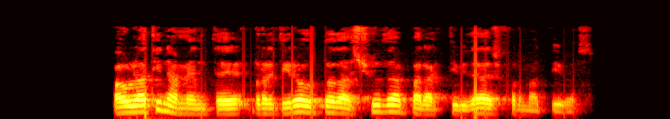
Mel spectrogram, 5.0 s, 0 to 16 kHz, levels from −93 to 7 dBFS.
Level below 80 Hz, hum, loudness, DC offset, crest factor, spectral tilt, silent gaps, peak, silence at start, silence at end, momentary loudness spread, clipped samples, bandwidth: -56 dBFS; none; -17 LUFS; under 0.1%; 18 dB; -7 dB/octave; none; 0 dBFS; 0.85 s; 0.7 s; 17 LU; under 0.1%; 7.8 kHz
